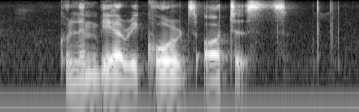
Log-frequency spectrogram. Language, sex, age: English, male, 20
